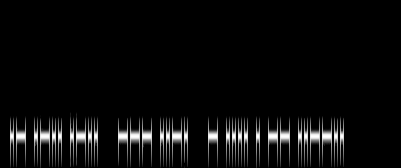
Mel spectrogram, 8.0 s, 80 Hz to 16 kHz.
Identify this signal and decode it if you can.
Morse code, heard as a keyed tone, about 20 wpm, 700 Hz. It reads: ALL OF THEM?
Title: Sentences from Top 1000 Words - Review Part 4 - 20wpm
